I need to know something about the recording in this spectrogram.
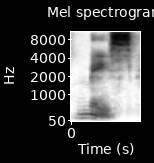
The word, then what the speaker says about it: Myss: Her name is Carolyn Mace. Her last name is spelled Myss, but it's pronounced Mace.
